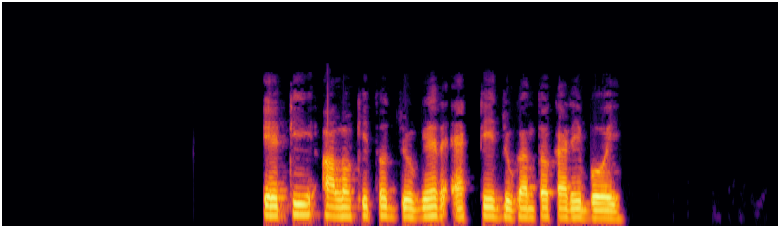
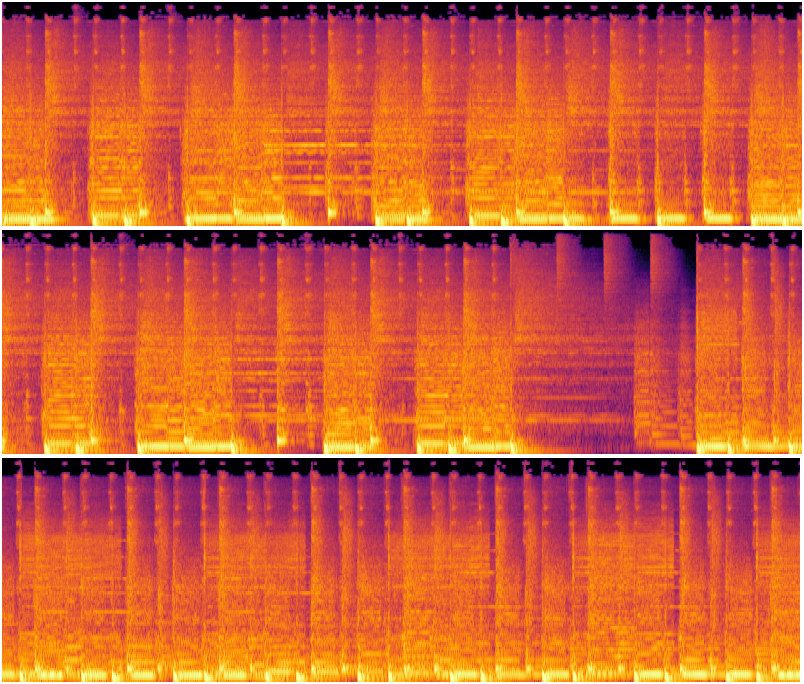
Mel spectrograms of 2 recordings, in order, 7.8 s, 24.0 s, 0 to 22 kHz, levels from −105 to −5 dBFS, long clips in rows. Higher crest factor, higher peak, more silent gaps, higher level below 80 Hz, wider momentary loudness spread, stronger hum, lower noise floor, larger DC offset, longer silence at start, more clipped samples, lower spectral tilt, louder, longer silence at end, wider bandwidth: first, 18 dB vs 12 dB; about the same, 0 dBFS vs 0 dBFS; neither; second, -52 dBFS vs -18 dBFS; about the same, 5 LU vs 6 LU; neither; first, under -90 dBFS vs -35 dBFS; neither; first, 2.6 s vs 0 s; neither; first, -11.5 dB/octave vs -4.5 dB/octave; about the same, -15 LUFS vs -13 LUFS; first, 1.6 s vs 0 s; second, 4.9 kHz vs over 20 kHz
